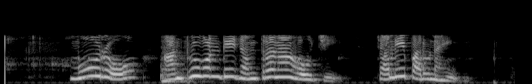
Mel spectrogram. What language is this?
Odia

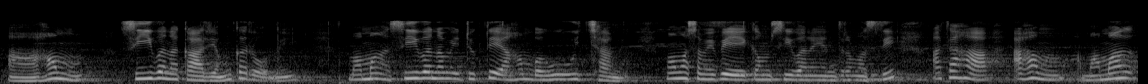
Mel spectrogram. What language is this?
Sanskrit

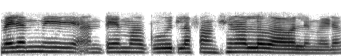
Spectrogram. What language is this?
Telugu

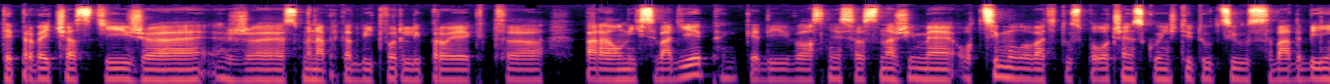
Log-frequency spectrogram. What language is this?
Slovak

